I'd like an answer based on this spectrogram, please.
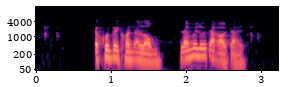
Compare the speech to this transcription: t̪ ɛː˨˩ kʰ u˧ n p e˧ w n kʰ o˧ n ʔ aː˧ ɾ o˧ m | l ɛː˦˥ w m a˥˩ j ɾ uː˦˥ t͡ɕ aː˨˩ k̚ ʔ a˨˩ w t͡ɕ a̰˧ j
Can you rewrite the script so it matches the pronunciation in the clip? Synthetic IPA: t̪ ɛː˨˩ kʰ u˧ n p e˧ n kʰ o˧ n ʔ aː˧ ɾ o˧ m | l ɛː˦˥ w m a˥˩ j ɾ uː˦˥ t͡ɕ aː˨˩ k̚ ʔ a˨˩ w t͡ɕ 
